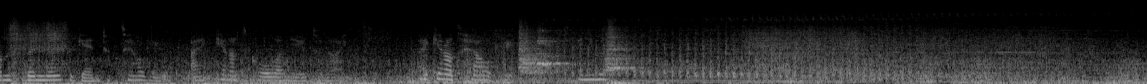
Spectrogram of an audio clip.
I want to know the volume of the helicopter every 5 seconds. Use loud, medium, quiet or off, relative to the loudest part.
medium, loud, medium.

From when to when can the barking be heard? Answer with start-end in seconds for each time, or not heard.
5.2-6.4.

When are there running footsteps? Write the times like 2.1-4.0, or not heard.
not heard.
